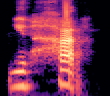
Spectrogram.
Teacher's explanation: you're just constricting the muscles of your throat while you make the H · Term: Het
